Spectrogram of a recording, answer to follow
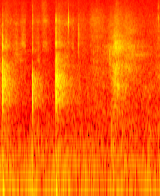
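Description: Chalk writing on a blackboard: three sharp taps as the chalk strikes the board, then a faint short scratch of a stroke near the end.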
